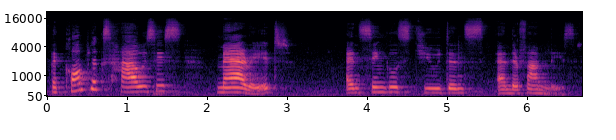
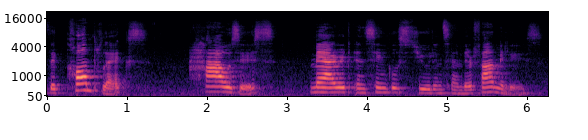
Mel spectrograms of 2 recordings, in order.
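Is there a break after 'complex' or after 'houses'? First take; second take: after houses; after complex. First: The phrase 'complex houses' is grouped together. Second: A break falls between 'complex' and 'houses'. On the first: Houses is heard as a noun, so the sentence makes no sense. The speaker calls it wrong. "If I read it like that to you, it's completely incomprehensible" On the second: The complex is the subject that houses the students. The speaker calls it right. "What this means is"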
